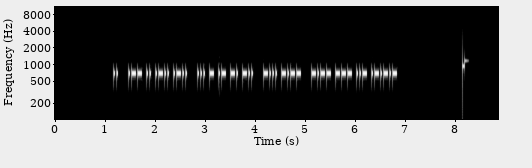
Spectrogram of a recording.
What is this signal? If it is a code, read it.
Morse code, heard as a keyed tone, about 40 wpm, 700 Hz. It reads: I WILL STAND BY YOU.
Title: Sentences from Top 1000 Words - Review Part 1 - 40wpm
